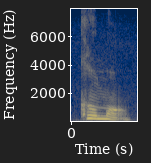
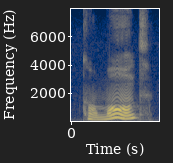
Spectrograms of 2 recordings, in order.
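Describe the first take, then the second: First: The word ends without any T sound. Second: The word ends with an audible T sound. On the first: The speaker calls it right. "We leave off the T when we pronounce the word" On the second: The speaker calls it wrong. "We don't say comment even though there is a T at the end of the word"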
